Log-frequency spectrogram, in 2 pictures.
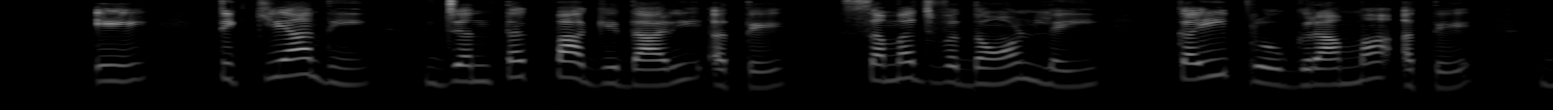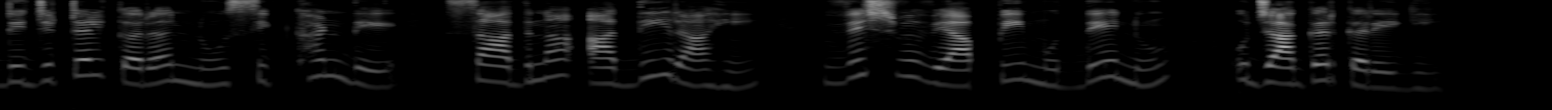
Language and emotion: Punjabi, neutral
